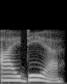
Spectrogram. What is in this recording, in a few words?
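"idea", US English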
